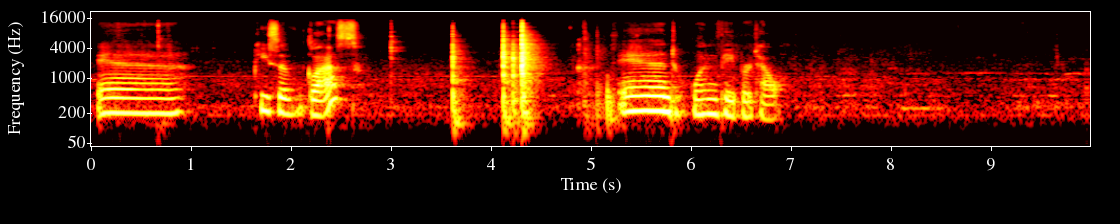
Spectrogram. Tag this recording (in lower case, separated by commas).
speech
